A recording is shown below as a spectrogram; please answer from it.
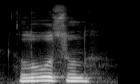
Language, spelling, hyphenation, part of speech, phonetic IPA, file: Ukrainian, лозунг, ло‧зунг, noun, [ˈɫɔzʊnɦ], Uk-лозунг.ogg
- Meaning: slogan, watchword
